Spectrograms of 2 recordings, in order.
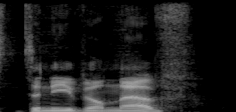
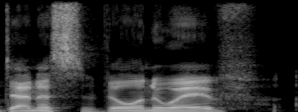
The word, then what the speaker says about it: Villeneuve: Directed by, and I just learned how to pronounce his actual name, is Denis Villeneuve. – Ooh. – Or as I used to call him, Denis Villeneuve. – Villeneuve. I did it like Denis Villeneuve. But it's Denis Villeneuve.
